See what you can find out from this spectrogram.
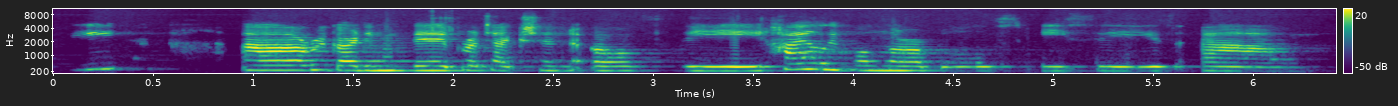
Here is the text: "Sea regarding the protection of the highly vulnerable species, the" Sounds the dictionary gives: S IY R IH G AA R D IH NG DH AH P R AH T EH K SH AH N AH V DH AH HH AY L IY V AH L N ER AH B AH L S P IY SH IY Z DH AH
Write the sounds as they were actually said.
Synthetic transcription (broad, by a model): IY R IH G AA R D IH NG DH AH P R AH T EH K SH AH N AH V DH AH HH AY L IY V AH L N ER AH B AH L S P IY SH IY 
